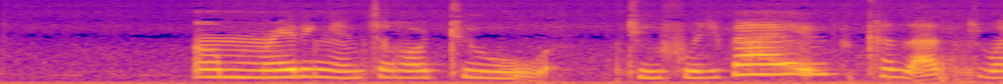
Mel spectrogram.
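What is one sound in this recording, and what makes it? A young girl sings loudly in a high voice.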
